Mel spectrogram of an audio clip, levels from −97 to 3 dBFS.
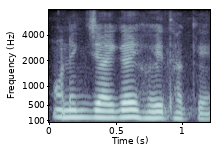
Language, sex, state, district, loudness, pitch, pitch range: Bengali, male, Jharkhand, Jamtara, -15 LUFS, 180 Hz, 160-185 Hz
